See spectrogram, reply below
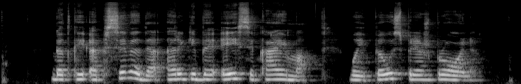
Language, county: Lithuanian, Panevėžys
